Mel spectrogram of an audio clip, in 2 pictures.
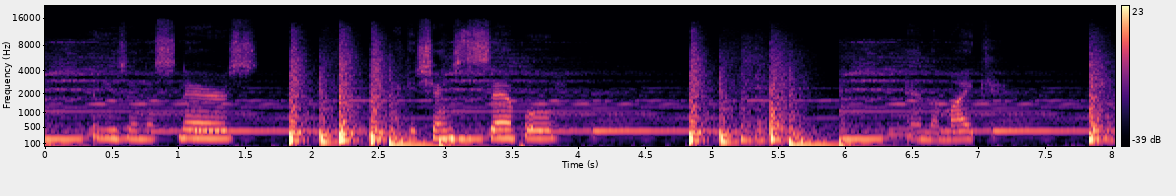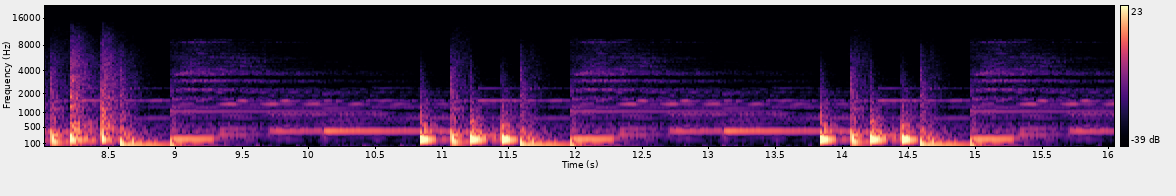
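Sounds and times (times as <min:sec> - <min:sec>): programmed drum beat: 0:01.8 - 0:03.8, 0:04.8 - 0:06.7, 0:07.8 - 0:09.3, 0:10.8 - 0:12.3, 0:13.8 - 0:15.4.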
